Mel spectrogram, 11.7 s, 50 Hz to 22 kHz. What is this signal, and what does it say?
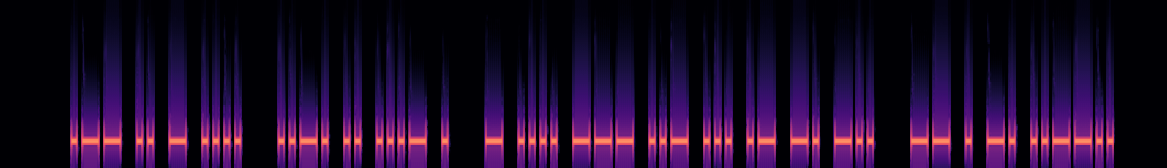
Morse code, heard as a keyed tone, about 22 wpm, 700 Hz. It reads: WITH FIVE THOUSAND MEN?
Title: Sentences from Top 1000 Words - Review Part 3 - 22wpm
